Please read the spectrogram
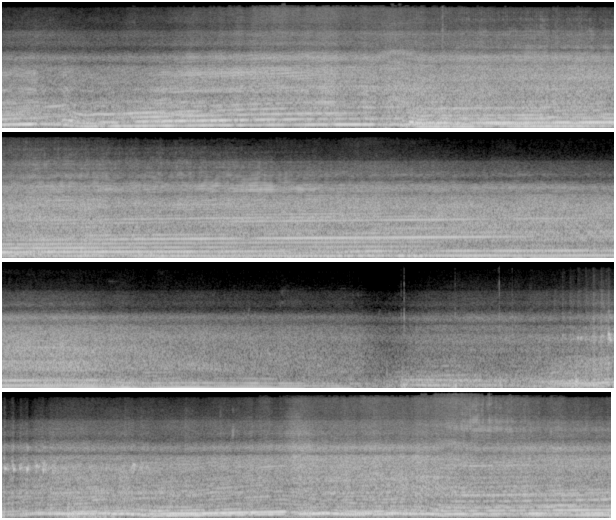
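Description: Two small hatchback engines launching from a standing start and revving hard through the gears in repeated rising sweeps, fading as the cars pull away. From about two-thirds of the way in, another car's engine revs up and down close by.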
